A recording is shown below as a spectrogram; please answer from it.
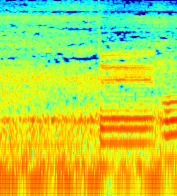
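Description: Tractor diesel engine running steadily with a low drone. About a second and a quarter in, a loud, steady, held pitched tone starts over it and runs on to the end.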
